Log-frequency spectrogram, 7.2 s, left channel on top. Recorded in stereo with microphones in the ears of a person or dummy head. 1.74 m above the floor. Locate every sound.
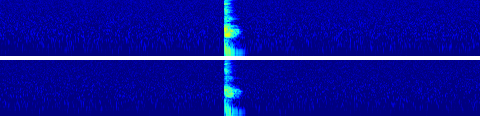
3.4 s a clunk: 35° left (ahead or behind), 0.7 m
